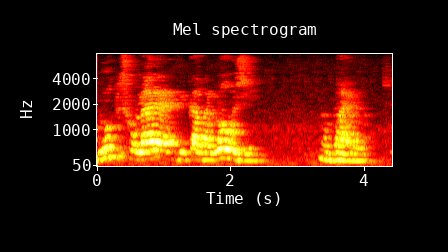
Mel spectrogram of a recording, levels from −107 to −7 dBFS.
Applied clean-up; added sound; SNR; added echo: classical method WPE with log-MMSE.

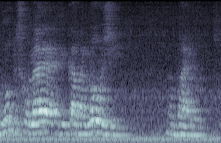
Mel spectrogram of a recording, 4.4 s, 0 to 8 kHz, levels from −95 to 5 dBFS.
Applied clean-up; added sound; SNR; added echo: none; Bus; 14 dB; reverberation time 0.7 s.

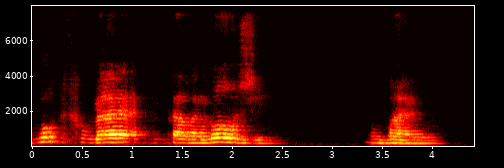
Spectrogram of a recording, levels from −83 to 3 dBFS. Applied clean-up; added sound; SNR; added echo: neural mask model DeepFilterNet 3.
